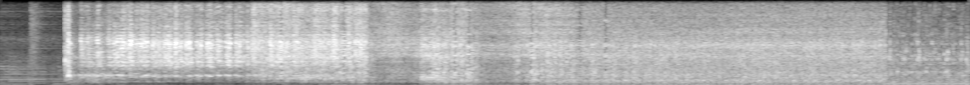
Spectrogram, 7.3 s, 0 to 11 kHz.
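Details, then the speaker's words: 1968 Ford F100 390 big block, first run in years, tank had water; fuel drier added. Cranks, catches, settles into uneven lumpy idle with wavering beat; rough running, owners suspect remaining bad gas. "And like honestly, it's probably still got some of that bad gas in it still, but yet it's doing."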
